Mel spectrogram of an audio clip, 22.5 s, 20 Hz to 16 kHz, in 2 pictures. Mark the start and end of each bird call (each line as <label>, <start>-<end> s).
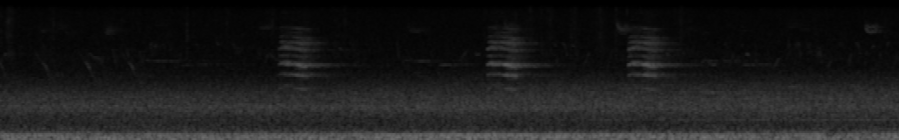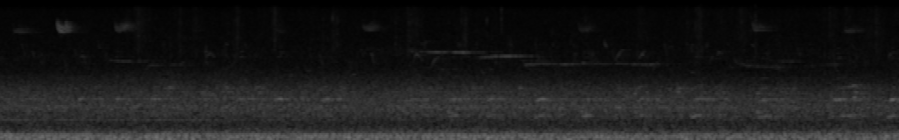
Blue Jay (Cyanocitta cristata), 3.2-8.5 s
White-throated Sparrow (Zonotrichia albicollis), 10.7-22.5 s
Canada Goose (Branta canadensis), 11.6-22.5 s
